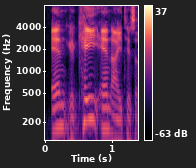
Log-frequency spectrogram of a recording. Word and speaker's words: knit: 다음에 K-N-I-T에서 knit이라고 하시면 돼요. knitting이라고 그러는데 이때 K가 소위 말하는 묵음, 소리가 나지 않습니다. 그죠? knit 이렇게 해서.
